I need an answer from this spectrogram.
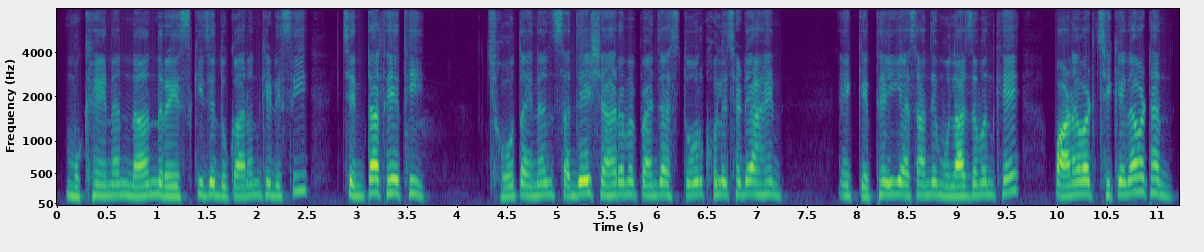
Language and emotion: Sindhi, fearful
